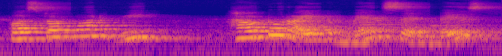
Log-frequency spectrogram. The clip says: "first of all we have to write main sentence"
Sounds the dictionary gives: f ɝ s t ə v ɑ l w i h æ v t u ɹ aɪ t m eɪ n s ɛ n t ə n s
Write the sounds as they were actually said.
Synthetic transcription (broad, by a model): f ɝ s t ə p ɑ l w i h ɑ w t u ɹ aɪ t m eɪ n s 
